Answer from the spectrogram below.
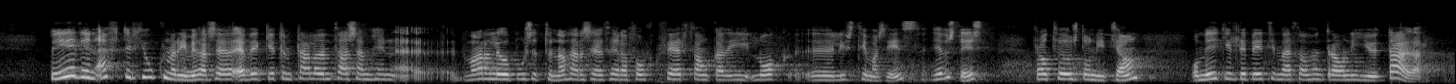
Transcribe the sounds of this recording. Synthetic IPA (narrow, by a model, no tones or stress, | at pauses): pɪːðɪnɛft̪ɪɾ̥çjuːkʰnaɾiːmɪθaɾaseːjɛvɪðcɛːt̪ʏmt̪ʰaːlaðʏmθaðsɛmɦɪn | vaːɾanlɛɣʏpuːsɛt̪ʰʏnːaθaɾaðseːjðɪθeːjɾafowl̥kfɛːɾ̥θawŋkaðilɔːklifst̪ʰiːmasɪnshɛvʏst̪ɪst̪ | fɾawt̪ʰvœːɣʏst̪awniːt̪ʰjawn | ɔɣmɪːcɪlt̪ɪpɪːðt̪ʰiːmaðɪɾ̥θawɦʏnt̪ɾaɔniːjʏt̪aːɣa̰ɾ̥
